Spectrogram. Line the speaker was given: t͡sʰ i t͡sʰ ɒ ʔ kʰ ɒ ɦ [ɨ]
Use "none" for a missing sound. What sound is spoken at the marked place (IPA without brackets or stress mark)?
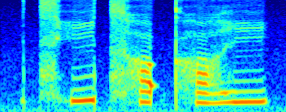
i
